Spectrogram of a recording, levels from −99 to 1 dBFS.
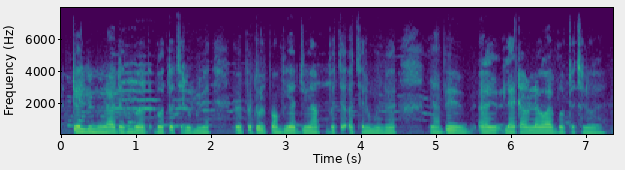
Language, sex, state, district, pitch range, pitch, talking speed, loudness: Hindi, male, Bihar, Darbhanga, 165-170 Hz, 170 Hz, 145 wpm, -32 LUFS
